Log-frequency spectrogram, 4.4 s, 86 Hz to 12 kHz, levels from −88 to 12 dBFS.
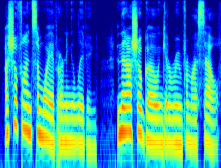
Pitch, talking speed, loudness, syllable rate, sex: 200 Hz, 270 wpm, -19 LUFS, 6.0 syllables/s, female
